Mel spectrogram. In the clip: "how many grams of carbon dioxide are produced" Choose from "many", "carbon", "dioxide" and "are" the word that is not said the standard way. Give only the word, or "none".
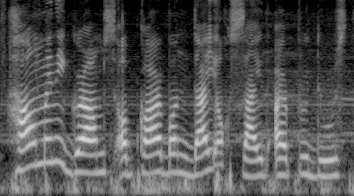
none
